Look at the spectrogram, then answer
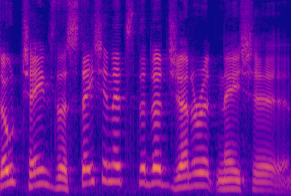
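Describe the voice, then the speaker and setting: A man with a high pitch and a bright, sharp tone speaks in a raised, projected voice with very wide pitch swings, in a very clean recording with a silent background. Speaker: podcast co-host. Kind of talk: casual banter.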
